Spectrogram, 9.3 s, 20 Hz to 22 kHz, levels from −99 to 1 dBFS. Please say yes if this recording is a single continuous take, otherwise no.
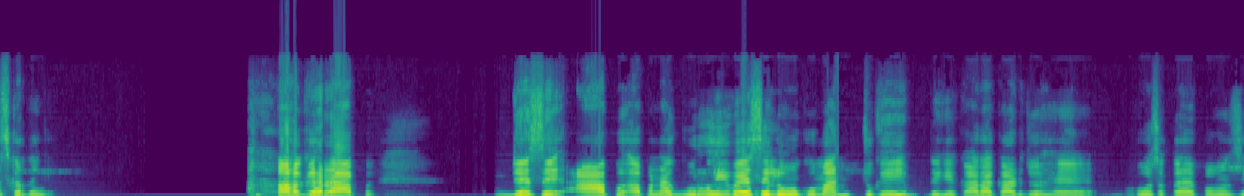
no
